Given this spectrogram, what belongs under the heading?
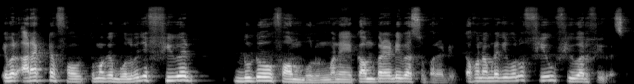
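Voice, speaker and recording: A man's voice: mid-range voice, expressive, fast, mellow. A man teaching an exam-prep English grammar lesson, explaining step by step and listing word forms with frequent "uh" sounds and "okay?" check-ins.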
